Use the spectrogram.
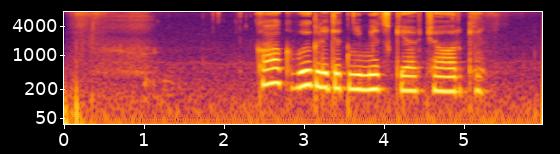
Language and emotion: Russian, sad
